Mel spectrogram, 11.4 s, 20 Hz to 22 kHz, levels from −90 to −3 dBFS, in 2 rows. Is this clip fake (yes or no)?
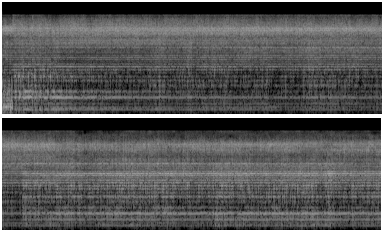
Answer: yes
